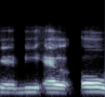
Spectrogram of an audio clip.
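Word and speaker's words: hablo: Mar all right so both words have stress that are to be observed the first word is ablo which means I speak I'm hearing somebody's microphone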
